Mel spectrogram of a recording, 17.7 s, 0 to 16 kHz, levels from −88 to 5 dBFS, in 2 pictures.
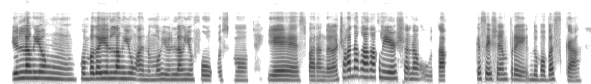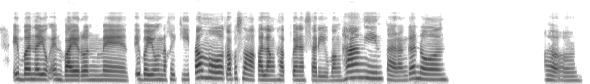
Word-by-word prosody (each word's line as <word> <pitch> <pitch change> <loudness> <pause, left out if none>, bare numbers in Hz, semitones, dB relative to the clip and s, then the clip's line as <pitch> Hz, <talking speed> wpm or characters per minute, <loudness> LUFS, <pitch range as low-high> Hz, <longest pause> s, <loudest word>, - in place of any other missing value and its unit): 'yon 250 +3 +2
lang 275 0 +8
yung, 265 -1 +3 0.4
kumbaga, 245 +1 +3
'yon 255 0 +5
lang 255 0 +5
yung 245 -3 -3
ano 205 -2 -3
mo, 210 - -4
'yon 215 0 -6
lang 215 0 +1
yung 215 -1 -6
focus 190 -2 -8
mo. 185 0 -10 0.2
Yes, 195 -2 +2
parang 185 -1 -3
gano'n, 185 +4 -2
tsaka 315 +3 +3
nakaka-clear 300 -6 +3
siya 245 -2 -3
ng 235 -1 -2
utak, 190 0 -2 0.4
kasi 240 -1 0
siyempre, 225 -4 -1
lumabas 205 +2 -3
ka, 165 +1 -1 0.3
iba 225 -1 +2
na 220 - +1
yung 215 -1 -2
environment, 195 -2 +1
iba 225 -1 -2
yung 210 0 -1
nakikita 215 +7 0
mo, 265 -3 0
tapos 230 +3 -3
nakakalanghap 195 -2 -1
ka 195 - -4
ng 190 -1 -5
sariiwang 180 -1 -6
hangin, 275 -2 +2
parang 185 -3 -4
gano'n. 220 -4 -1 1.5
Oo. 175 -3 -8
215 Hz, 145 wpm, -23 LUFS, 195-250 Hz, 1.5 s, lang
